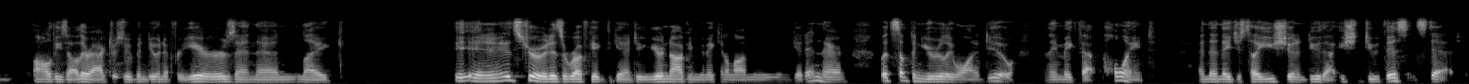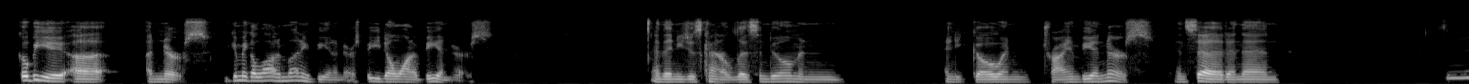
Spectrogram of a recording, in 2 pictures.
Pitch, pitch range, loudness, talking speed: 120 Hz, 115-130 Hz, -24 LUFS, 230 wpm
